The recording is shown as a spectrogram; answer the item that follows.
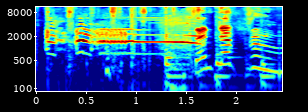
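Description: Rooster crowing: one long crow that rises, holds a steady high note for about a second, then breaks off near the end.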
